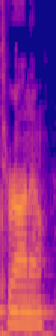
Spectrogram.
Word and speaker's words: Toronto: going to Canada Toronto you got to not pronounce the T in Toronto mama taught me that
